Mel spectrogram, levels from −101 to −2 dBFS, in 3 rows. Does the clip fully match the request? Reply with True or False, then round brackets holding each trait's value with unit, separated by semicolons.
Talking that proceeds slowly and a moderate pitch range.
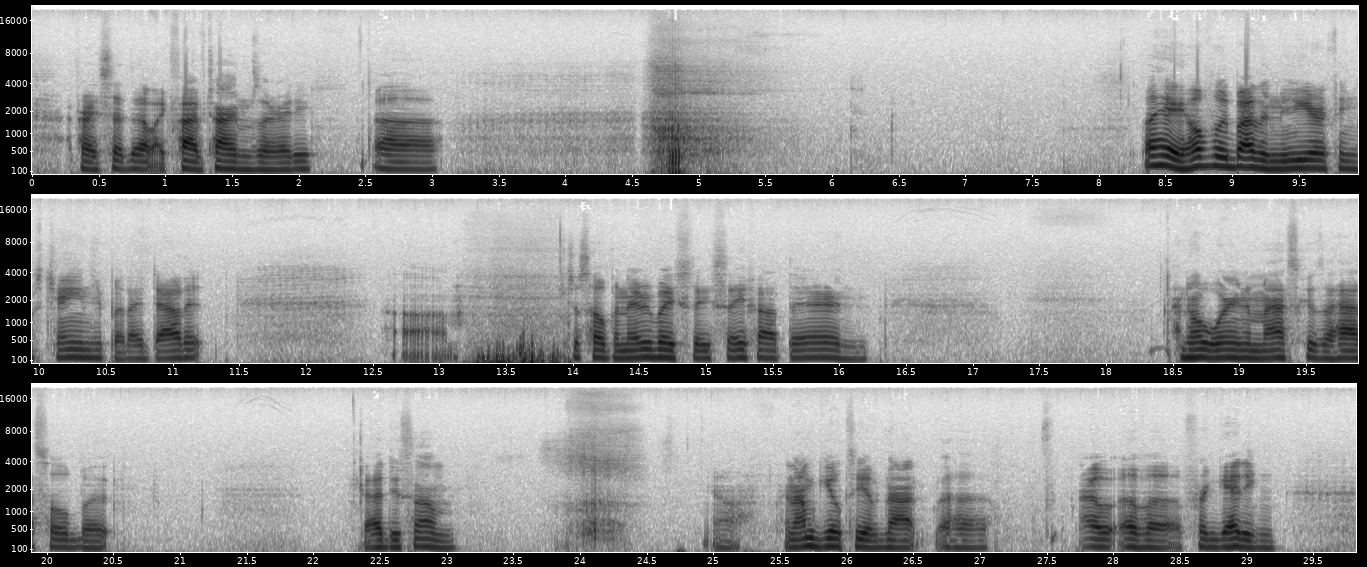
False (105 wpm; 2.1 semitones)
